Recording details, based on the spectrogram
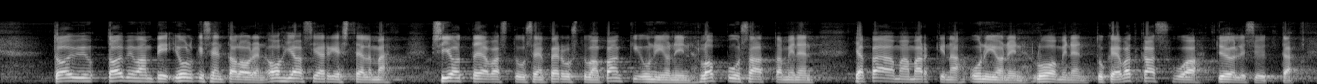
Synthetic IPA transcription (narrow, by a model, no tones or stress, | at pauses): t̪oimiʋɑmpijulkisent̪ɑlo̞udenohjɑusjærjest̪elmæ | sijot̪ːɑjɑʋɑst̪uːseːmperust̪uʋɑmpɑŋkːiunioninlopːuːnsɑːt̪ːɑminen | jɑpæːomɑmɑrkːinɑʔunioninluominent̪ukeʋɑt̪kɑsʋuɑt̪yølːisyːt̪ːæ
